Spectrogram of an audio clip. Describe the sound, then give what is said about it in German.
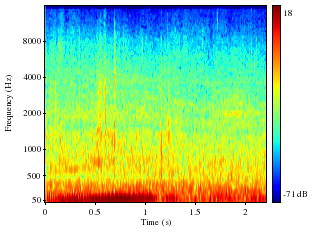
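Timber trucks roll past the entrance gate of a brand-new wood pellet factory outside the village of Osula: a steady, heavy low engine rumble, louder at first, then easing after about a second. “Dicht an dicht wartende Holztransporter passieren die Kontrolle am Eingangstor und fahren auf das Werksgelände”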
